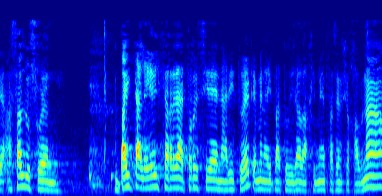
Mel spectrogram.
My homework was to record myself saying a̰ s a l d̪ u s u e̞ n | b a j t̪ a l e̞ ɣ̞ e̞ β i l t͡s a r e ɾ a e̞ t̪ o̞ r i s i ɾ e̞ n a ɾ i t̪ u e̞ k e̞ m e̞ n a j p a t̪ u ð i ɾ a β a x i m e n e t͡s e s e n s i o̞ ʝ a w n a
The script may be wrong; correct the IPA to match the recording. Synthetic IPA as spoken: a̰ s a l d̪ u s u e̞ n | b a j t̪ a l e̞ ɣ̞ e̞ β i l t͡s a r e ɾ a e̞ t̪ o̞ r i s i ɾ e̞ n a ɾ i t̪ u e̞ k e̞ m e̞ n a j p a t̪ u ð i ɾ a β a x i m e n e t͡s a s e n s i o̞ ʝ a w n a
